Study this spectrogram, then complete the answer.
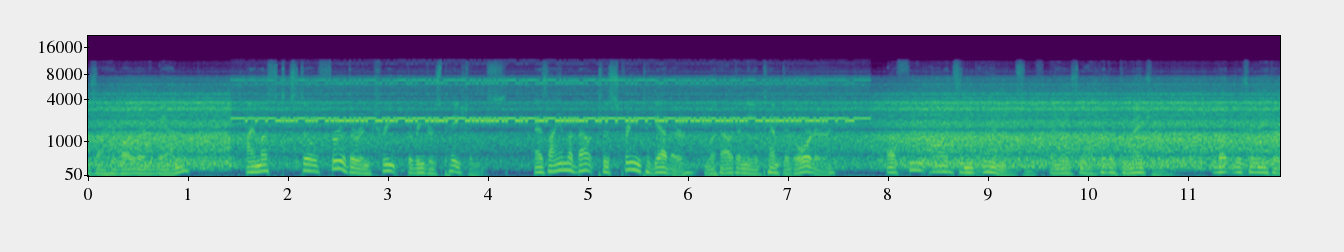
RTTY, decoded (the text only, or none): DIE ITALIENISCHE REGIERUNG HAT EIGENE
